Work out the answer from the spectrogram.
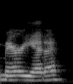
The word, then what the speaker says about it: Marietta: a career advisor with am is am i pronouncing it marietta you got it you're excellent yep so you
